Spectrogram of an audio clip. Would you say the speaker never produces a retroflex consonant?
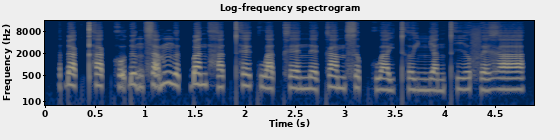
yes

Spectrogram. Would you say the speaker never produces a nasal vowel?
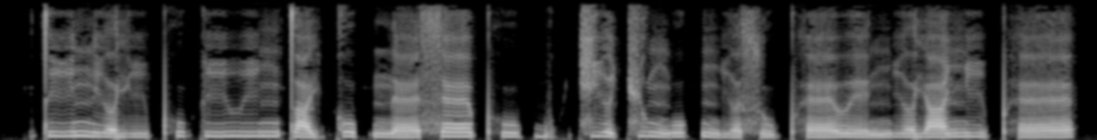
yes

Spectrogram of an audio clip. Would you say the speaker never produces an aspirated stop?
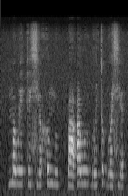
yes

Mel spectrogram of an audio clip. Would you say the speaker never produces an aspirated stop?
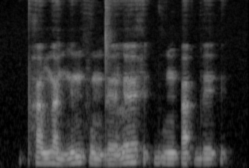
no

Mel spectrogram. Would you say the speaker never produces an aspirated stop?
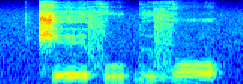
yes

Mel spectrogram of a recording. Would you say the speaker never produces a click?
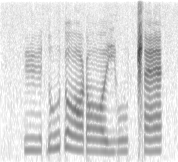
no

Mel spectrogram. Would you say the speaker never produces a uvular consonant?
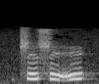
yes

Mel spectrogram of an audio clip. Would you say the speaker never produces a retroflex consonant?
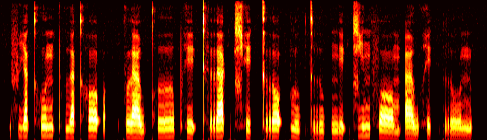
yes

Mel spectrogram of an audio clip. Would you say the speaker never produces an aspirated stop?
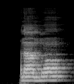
yes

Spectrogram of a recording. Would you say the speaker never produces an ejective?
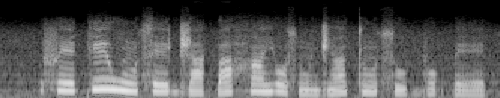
yes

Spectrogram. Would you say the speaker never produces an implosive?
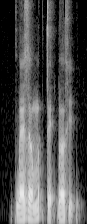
no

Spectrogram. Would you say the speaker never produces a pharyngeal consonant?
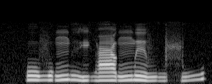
no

